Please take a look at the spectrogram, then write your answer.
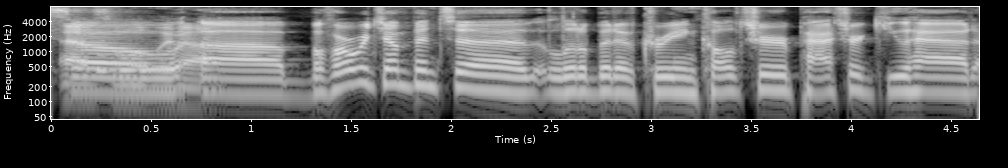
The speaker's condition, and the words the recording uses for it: None; typical speech.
